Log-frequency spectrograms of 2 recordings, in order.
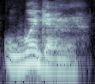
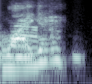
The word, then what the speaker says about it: Wigan: And number two is C, Wigan. It's not Wen, as I heard a couple of people say.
